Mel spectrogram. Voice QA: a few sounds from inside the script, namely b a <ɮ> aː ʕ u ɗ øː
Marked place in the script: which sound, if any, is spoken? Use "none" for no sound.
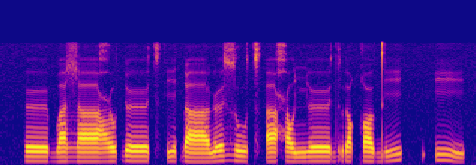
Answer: ɮ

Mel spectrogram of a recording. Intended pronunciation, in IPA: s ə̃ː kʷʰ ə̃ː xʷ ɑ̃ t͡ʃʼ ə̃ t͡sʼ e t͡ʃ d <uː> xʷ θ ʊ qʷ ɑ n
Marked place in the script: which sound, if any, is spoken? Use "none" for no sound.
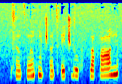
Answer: ʊː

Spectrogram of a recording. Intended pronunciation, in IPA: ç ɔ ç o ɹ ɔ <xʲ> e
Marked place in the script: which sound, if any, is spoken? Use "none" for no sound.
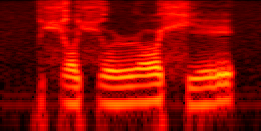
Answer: xʲ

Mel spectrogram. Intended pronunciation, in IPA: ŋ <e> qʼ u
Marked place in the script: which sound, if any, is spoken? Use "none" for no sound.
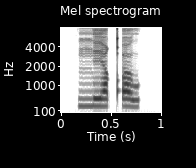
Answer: e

